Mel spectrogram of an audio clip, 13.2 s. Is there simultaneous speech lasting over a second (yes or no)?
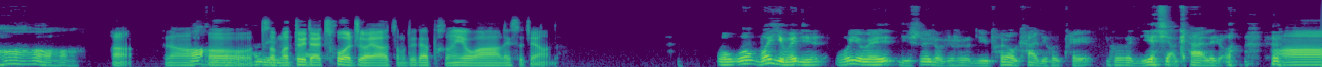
yes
